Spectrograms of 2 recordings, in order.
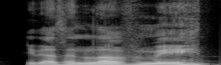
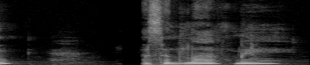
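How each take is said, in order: First: Said in the usual way. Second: High, slow and soft, voice cracking; breaking down crying. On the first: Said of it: "I haven't cried since I was twelve". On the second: Acted. Deer realising the bear never loved him, crying softly. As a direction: let it fall apart as the tears come. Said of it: "My body is shaking".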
